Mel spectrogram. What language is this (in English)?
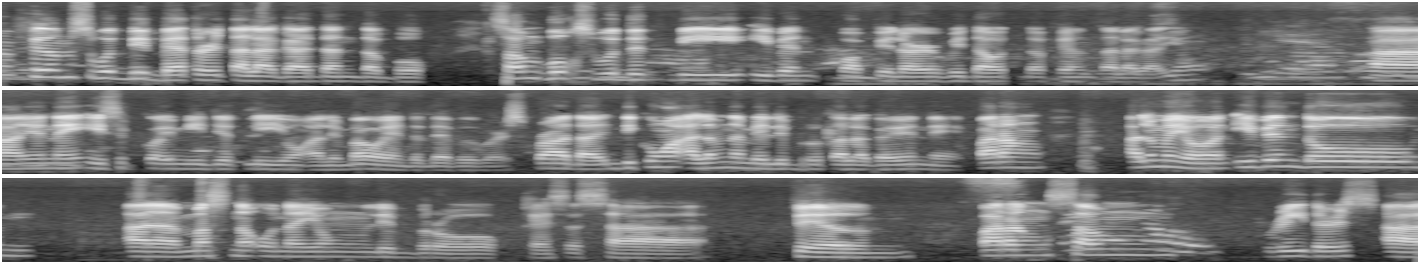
Filipino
